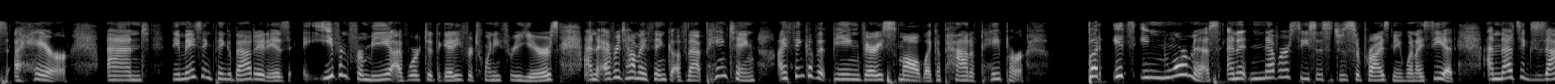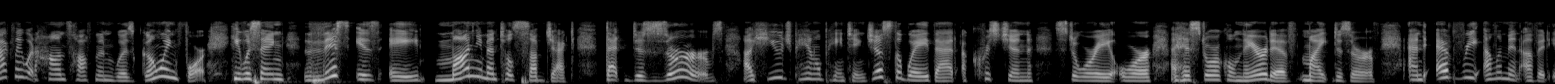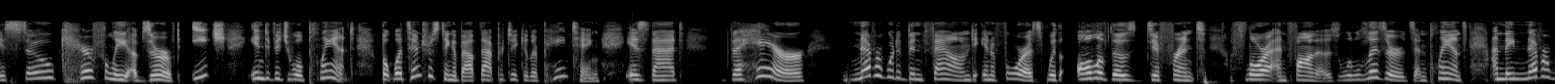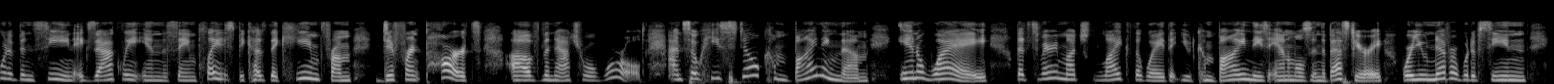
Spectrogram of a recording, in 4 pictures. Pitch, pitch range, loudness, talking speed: 225 Hz, 195-265 Hz, -25 LUFS, 180 wpm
